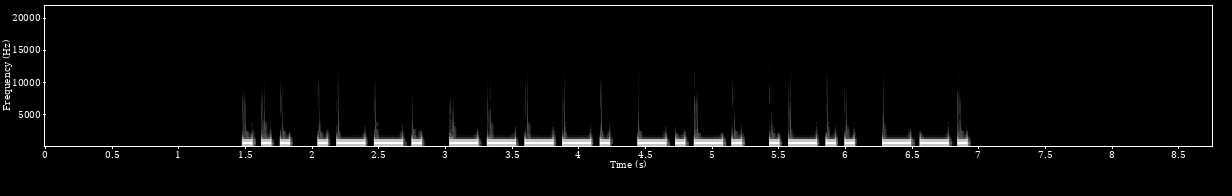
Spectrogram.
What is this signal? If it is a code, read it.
Morse code, heard as a keyed tone, about 17 wpm, 700 Hz. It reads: SP9CLG
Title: DXCC-100 Call Signs - 6 Characters - 17wpm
